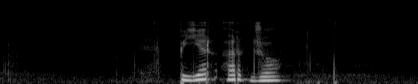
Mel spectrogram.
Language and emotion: Russian, neutral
